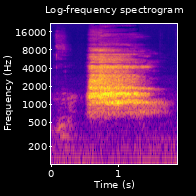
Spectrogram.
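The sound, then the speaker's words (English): A deep breath taken during a guided breathing moment: one long, loud, airy rush that starts after a short quiet pause, then holds steady and slowly fades toward the end. “Taking a deep breath in.”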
